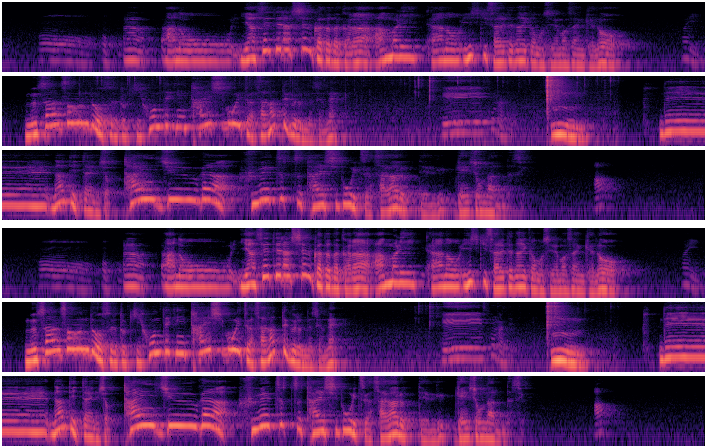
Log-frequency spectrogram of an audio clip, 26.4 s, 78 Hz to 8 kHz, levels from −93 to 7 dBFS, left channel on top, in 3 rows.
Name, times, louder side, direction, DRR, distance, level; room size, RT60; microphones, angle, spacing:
voice 1, 0.5-1.3 6.2-6.3 8.5-8.7 14.3-15.2 16.9-17.4 25.0-25.1, right 2 dB, 30° right, 5 dB, 1.8 m, -47 dB
voice 2, 1.5-7.7 9.1-13.0 15.6-16.1 17.0-24.1, right 3 dB, 60° right, 9 dB, 0.6 m, -30 dB
Fire, 9.7-16.5, left 9 dB, 65° left, 1.5 m, -46 dB
23.5 x 9.7 x 3.1 m, 0.82 s
head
